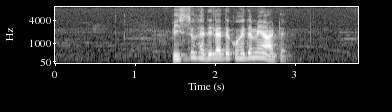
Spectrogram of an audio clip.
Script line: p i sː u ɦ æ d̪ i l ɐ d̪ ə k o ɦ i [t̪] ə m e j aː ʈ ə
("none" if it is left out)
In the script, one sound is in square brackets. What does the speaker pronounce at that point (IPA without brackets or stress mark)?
d̪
